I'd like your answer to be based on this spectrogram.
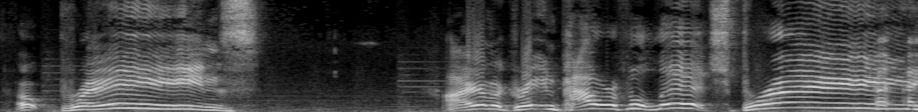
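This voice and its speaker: A man uses a put-on character voice at an extremely high pitch. He talks at a very slow pace over faint music in the background. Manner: boastful, hungry.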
